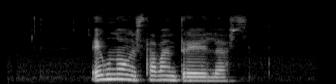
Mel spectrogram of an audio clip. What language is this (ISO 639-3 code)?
glg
